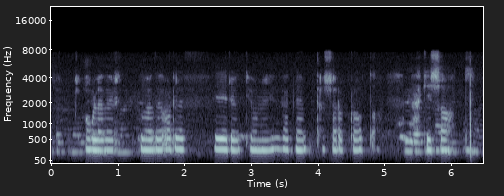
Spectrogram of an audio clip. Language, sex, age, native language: Icelandic, female, 18-19, Icelandic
